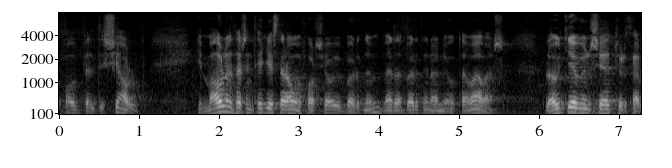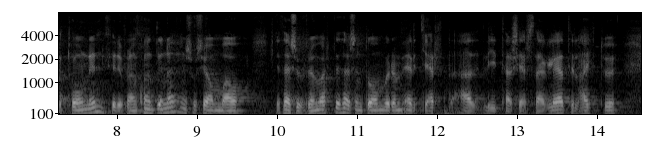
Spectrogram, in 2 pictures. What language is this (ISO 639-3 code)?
isl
